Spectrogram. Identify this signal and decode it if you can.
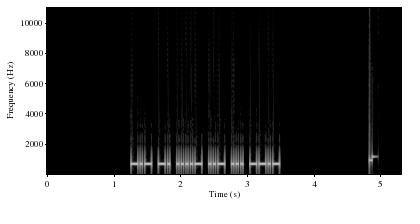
Morse code, heard as a keyed tone, about 34 wpm, 700 Hz. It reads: KN4USQ
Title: USA Call Signs Repeated 3x 35wpm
